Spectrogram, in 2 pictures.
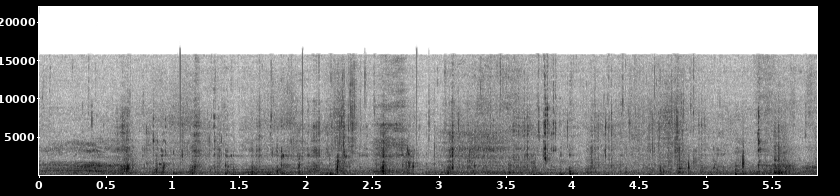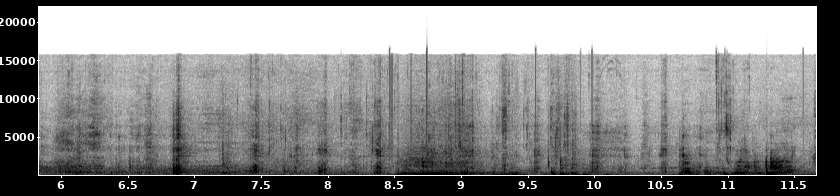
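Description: Close-miked eating sounds: wet chewing, lip smacks and small mouth clicks as mouthfuls of rice and fatty beef in asam pedas gravy are eaten by hand. A short low hum of a voice comes about nine seconds in.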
